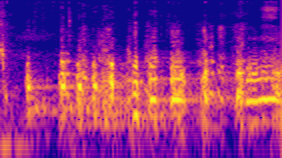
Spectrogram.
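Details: Four-month-old Ameraucana hens calling very loudly, as hens do before laying their first egg: a rapid string of short, nasal clucks, then a drawn-out, even, tonal note.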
